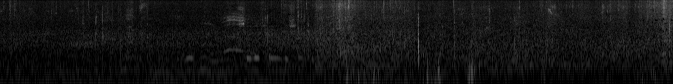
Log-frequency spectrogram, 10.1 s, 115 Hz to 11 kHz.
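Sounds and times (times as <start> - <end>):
dry grass rustling: 3.2 - 10.0
wind on microphone: 4.8 - 8.3, 9.4 - 10.0.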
